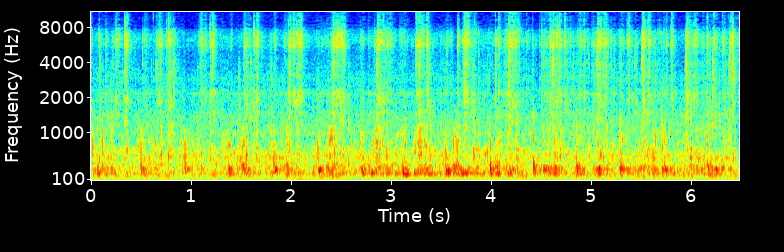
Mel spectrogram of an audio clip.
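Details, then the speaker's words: 5/8-inch auto-feed power rooter snake clearing a clogged 4-inch main sewer line: motor hums with quick, fairly even clatter of spinning cable, feeding out smoothly without bogging or binding. "so you can see that the snake is running out fairly smoothly it's not binding on it anything"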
